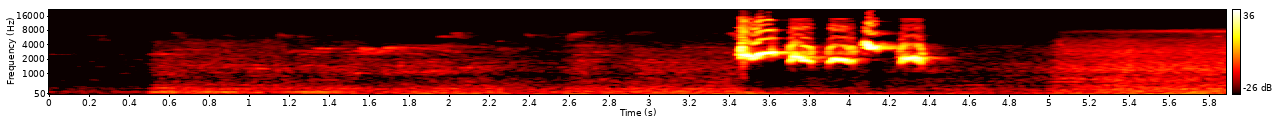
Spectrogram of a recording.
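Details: Orange-headed thrush song from a kept bird in North Bali, Singaraja: one quick phrase of about five varied, slurred whistled notes amid steady low background noise.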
